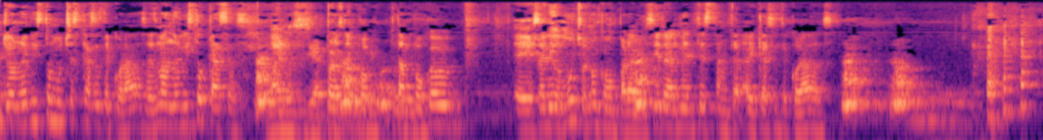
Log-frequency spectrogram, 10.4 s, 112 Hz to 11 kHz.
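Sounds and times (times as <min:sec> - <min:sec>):
speech: 0:00.0 - 0:08.6
pet dog giving short barks: 0:02.5 - 0:04.2, 0:06.2 - 0:06.8, 0:08.4 - 0:09.3
laughter: 0:09.7 - 0:10.4.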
